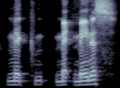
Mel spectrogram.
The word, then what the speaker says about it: Manus: And like, I have to say this, but like, I looked up Bishop Manus. I think it's pronounced like anus, right?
